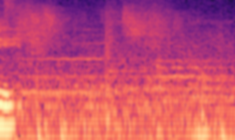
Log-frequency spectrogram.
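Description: A woman says one word at the start. Then a faint drone of soft background music follows, several thin steady tones held evenly together.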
